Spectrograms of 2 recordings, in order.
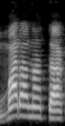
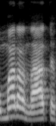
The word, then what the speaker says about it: maranatá: E agora eu clamo maranatá, como dizemos nós católicos, ou maranata, como dizem nossos irmãos separados, os evangélicos ou protestantes.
